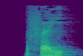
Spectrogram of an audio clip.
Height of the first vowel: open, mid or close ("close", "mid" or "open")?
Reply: mid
